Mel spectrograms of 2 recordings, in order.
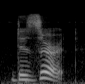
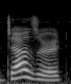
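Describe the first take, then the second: First: The stress is on the second syllable. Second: The stress is on the first syllable. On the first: It names a sweet dish. "On the second syllable" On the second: It names a dry place. "On the first syllable, since it is a place"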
